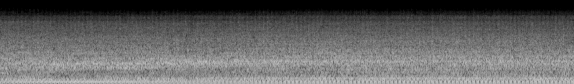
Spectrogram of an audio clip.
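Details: 1999 Craftsman push mower (mulcher), Briggs & Stratton 6.0 hp Quantum, primer start, 25 years old and barely used, first start in over 20 years: steady, even single-cylinder putter with no misses or surging and slight smoke while warming; running normally.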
